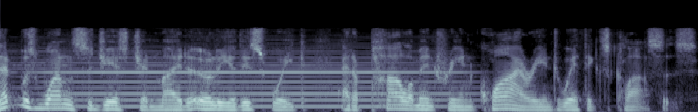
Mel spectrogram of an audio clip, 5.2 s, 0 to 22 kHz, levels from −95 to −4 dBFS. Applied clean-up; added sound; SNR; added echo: none; Bowed string instrument; 12 dB; none.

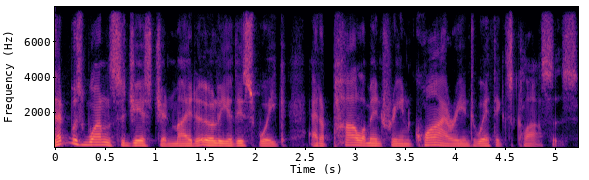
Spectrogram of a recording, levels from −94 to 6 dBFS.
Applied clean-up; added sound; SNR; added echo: none; none; none; none.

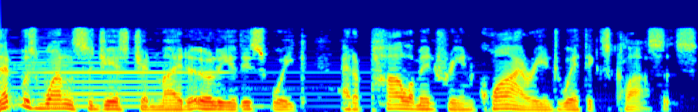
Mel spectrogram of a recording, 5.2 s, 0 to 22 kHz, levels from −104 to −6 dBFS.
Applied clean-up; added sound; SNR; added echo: classical method spectral subtraction.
